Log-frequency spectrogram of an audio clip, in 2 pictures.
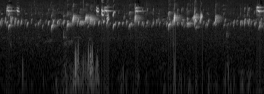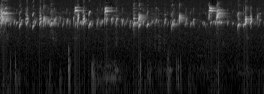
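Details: European goldfinch in long betbta chatter, used to provoke a male goldfinch into singing: ceaseless rolling twitter with high buzzy flourishes recurring roughly every second, and faint low rustling noises in the background.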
